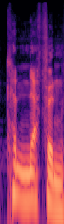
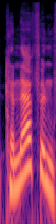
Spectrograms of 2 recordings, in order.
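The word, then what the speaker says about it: Cynefin: Uh, it's a Welsh word. I think it's spelled with a Y and the Y is not where you think it would be. I think it's C Y N F I N.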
